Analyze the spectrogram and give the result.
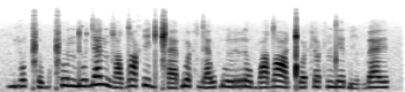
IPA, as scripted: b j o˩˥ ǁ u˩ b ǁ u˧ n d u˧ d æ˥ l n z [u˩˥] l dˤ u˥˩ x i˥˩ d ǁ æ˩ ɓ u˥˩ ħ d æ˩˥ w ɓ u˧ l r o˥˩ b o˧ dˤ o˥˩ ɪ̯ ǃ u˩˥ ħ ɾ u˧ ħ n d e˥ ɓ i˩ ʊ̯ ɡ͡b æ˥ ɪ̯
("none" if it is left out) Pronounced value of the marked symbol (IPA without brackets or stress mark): u˩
